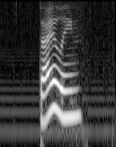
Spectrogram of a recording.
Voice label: Dialing (Female)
